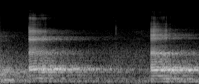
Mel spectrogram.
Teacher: diawali dengan huruf hamzah sifatnya syidah ya menekan sempurna hurufnya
